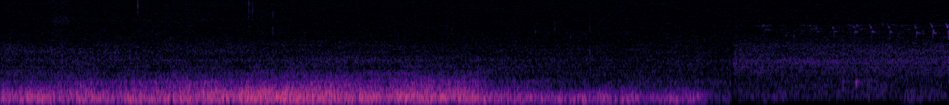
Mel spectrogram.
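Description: Wind buffeting the microphone outdoors: an uneven low rumble that swells and then cuts off suddenly about five seconds in.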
